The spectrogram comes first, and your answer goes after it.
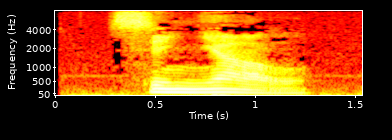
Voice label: "signaal", Dutch

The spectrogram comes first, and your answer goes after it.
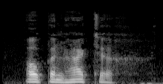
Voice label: "openhartig", Dutch

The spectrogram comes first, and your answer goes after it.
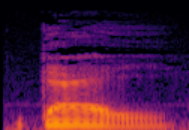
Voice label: "dij", Dutch; 'thigh'

